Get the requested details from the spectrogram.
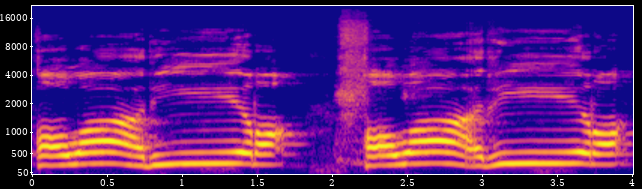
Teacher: اور یہاں پر بھی یا مدہ ہوگا، اس لیے کہ یا سکنی سے پہلے را کے نیچے زیر ہے تو یا مدہ ہوگا، اور یہ را کو باریک پڑھنا ہے اس لیے کہ را کے نیچے زیر ہے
